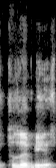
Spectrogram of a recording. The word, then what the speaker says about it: Polybius: Like, no, the accepted pronunciation is Polybius, but that's okay.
